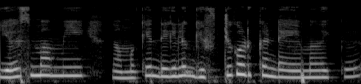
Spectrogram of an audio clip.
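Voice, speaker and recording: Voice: extremely high pitch, fairly quick, dark tone. A performer voicing a friendly, polite young cartoon schoolgirl, a loyal best friend, in a childish manner. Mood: eager. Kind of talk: scripted cartoon dialogue.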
